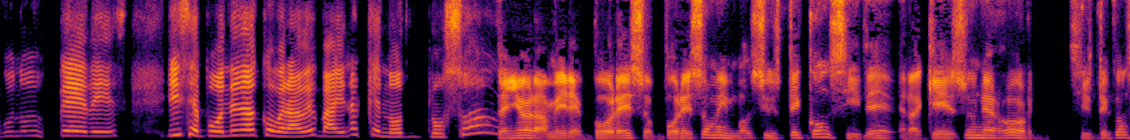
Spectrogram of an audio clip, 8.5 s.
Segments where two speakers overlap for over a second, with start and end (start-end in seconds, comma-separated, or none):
none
